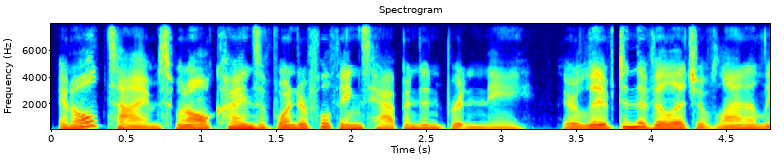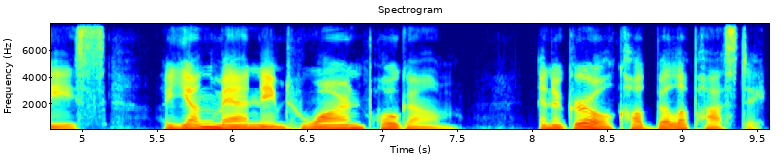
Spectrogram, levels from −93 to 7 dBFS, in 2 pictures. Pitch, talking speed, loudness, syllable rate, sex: 185 Hz, 195 wpm, -16 LUFS, 5.9 syllables/s, female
